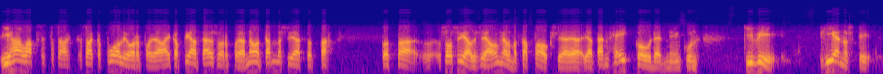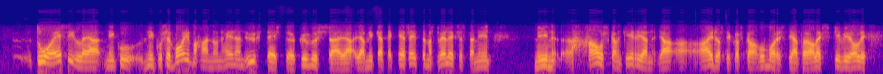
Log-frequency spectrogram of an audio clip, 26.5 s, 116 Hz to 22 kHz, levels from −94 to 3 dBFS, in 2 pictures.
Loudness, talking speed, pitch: -22 LUFS, 120 wpm, 375 Hz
